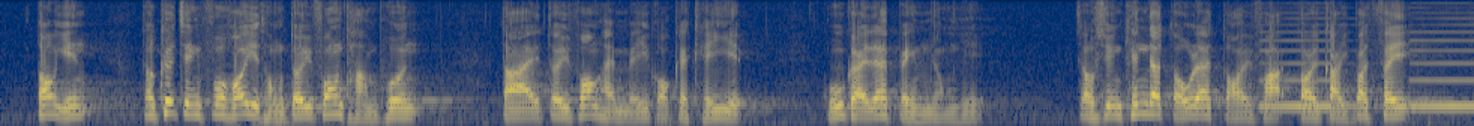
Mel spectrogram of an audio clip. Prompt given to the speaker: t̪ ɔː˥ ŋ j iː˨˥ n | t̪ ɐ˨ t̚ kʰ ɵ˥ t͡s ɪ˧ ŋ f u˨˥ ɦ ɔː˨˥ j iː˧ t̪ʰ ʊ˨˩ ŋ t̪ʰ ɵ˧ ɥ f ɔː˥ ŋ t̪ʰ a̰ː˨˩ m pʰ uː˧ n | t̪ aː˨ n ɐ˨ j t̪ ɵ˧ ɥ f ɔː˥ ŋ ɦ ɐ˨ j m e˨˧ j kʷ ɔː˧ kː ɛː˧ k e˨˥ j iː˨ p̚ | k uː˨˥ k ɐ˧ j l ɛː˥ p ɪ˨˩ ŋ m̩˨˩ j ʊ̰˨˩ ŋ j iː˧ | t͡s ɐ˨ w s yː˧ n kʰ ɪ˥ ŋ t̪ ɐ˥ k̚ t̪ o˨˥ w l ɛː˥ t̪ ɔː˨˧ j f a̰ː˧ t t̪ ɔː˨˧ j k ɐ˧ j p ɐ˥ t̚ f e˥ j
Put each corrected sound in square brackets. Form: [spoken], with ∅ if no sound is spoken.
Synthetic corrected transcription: t̪ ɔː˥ ŋ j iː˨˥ n | t̪ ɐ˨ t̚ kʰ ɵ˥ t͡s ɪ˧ ŋ f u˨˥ ɦ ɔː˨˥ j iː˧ t̪ʰ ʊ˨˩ ŋ [t̪] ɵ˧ ɥ f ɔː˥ ŋ t̪ʰ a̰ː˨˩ m pʰ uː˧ n | t̪ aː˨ n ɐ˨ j t̪ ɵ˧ ɥ f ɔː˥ ŋ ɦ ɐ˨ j m e˨˧ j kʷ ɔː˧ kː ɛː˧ [kʰ] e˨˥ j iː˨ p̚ | k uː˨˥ k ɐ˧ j l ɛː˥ p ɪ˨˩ ŋ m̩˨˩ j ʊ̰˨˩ ŋ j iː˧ | t͡s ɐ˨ w s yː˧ n kʰ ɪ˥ ŋ t̪ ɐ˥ k̚ t̪ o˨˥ w l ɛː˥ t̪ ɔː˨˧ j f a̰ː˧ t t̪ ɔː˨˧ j k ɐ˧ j p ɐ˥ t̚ f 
